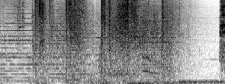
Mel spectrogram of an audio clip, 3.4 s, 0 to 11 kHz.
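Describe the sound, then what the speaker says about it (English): Rifle gunfire in Red Dead Redemption 2, a dense run of sharp cracks and booming reports over continuous battle noise, loud and close, with a brief lull near the end. "we're gonna have to actually use our rifle then"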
